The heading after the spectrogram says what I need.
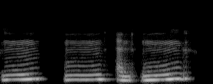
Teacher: when we produce them the air is coming out of our nasal cavity instead of out of our mouth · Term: nasal sounds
